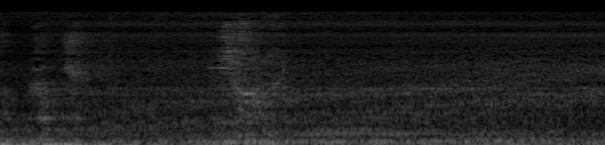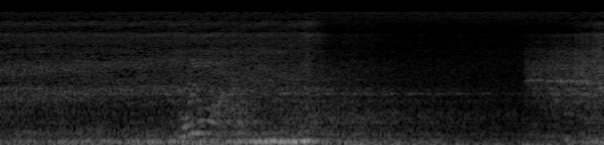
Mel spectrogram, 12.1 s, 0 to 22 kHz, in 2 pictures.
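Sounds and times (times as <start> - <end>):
voice-like sound: 2.0 - 3.4, 7.8 - 8.9.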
